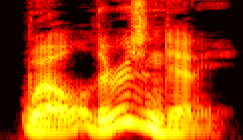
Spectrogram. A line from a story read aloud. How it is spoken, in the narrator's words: said Carter, quickly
